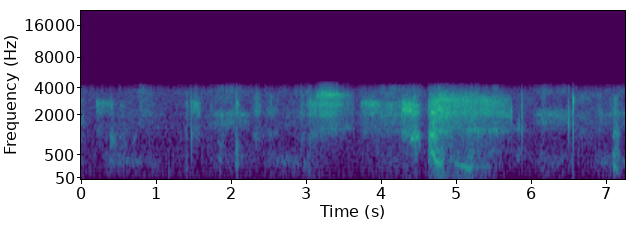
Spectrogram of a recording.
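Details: Baby in a light sleep after breastfeeding: soft, high-pitched nasal snuffling and whistling breath sounds with small clicks; light infant snoring.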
